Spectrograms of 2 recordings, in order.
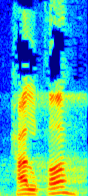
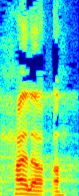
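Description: First: "حلقة" with a vowelless lam, two syllables; lam with sukun. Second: "حلقة" with an open a after the lam, three syllables; lam with fatha. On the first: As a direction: say "حلقة" as hal-qa, closing on the l. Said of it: "بإسكان اللام". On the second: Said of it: "بفتح اللام". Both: Shown as a demonstration.

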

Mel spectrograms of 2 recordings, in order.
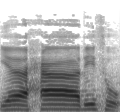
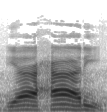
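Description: First: يا حارث said slowly with the ث clearly sounded; slow teaching demo of the full name; full form demo. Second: يا حاري, the ث dropped so the word ends on a kasra i; plain demo of the clipped vocative; truncated form demo. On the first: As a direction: give the whole name يا حارث, ث intact. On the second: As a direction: cut يا حاري short after the ر with a light i. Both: Shown as a demonstration. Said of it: "فتقول مثلًا في".

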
